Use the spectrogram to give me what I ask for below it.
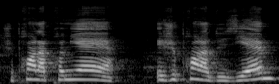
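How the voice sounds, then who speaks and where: A woman teacher talking young pupils through a worksheet step by step, stretching out each word slowly. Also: mid-range voice, fairly bright tone. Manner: slow, step-by-step, drawn-out words for young pupils. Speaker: primary school teacher. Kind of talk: remote lesson explaining a worksheet.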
